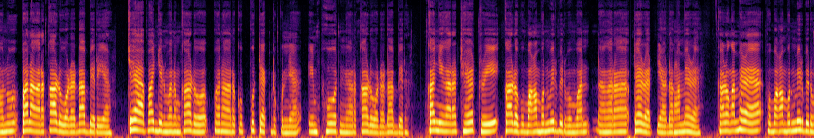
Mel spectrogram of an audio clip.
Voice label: Introduction Burial Notification Murrinh Patha, aboriginal languages; information on the Burial and Cremation Act 2022; information recorded in 18 aboriginal languages; talking in language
